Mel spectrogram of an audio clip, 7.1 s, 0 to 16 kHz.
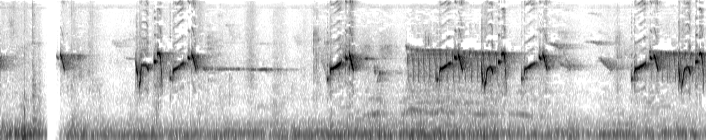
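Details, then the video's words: Sound used to lure prinias, which answer it: paired sharp rising chirps, a thin level whistle, then long rattling buzzy trills interleaved with chirps, roughly 31 phrases a minute, irregular timing. "PRENJAK LANGSUNG NYAUT DENGAR SUARA PIKAT INI"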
